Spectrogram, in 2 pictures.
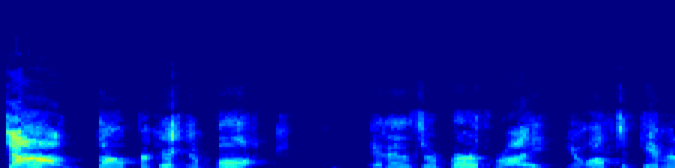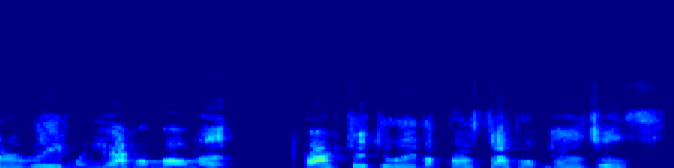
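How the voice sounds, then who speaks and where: A woman's voice: very high voice, moderate pace, pushed and bright. A woman voicing a fond, giggly old grandmother ghost who makes cryptic, theatrical proclamations in an amateur reader's theater play. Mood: doting, cryptic. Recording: dull lo-fi recording.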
